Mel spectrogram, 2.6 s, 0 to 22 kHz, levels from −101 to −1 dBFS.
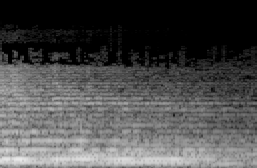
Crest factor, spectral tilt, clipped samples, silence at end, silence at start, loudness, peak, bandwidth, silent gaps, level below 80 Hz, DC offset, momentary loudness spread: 14 dB; -10 dB/octave; under 0.1%; 0 s; 0 s; -19 LUFS; -4 dBFS; 4.7 kHz; none; -46 dBFS; under 0.1%; 13 LU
